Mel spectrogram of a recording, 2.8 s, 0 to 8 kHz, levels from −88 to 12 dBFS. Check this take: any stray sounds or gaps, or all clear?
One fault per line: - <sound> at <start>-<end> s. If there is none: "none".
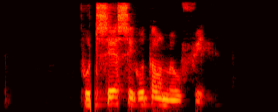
- dropout at 0.9-0.9 s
